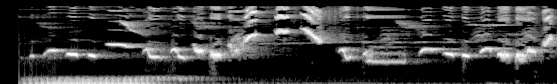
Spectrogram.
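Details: White-rumped shama singing a rich, varied song of clear whistled phrases, some high and some lower, given in quick bursts after a short low rumbling sound at the start.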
